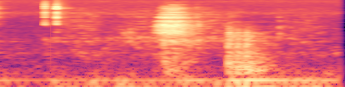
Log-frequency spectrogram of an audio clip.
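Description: A quiet room with a steady low hum: a few quick light clicks about half a second in, then a breath out and a brief low murmur from a man.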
